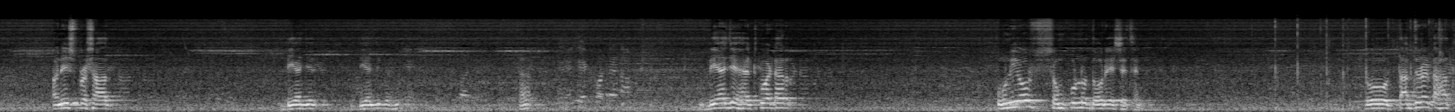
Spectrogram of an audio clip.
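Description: A man gives a speech loudly through a microphone and loudspeakers, outdoors.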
